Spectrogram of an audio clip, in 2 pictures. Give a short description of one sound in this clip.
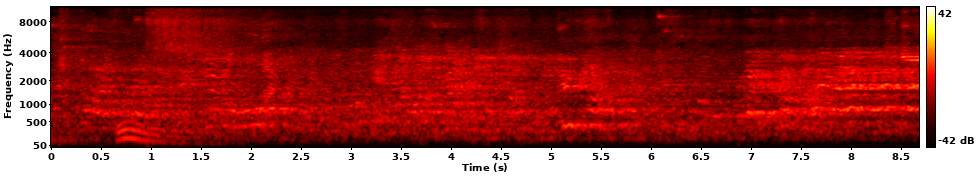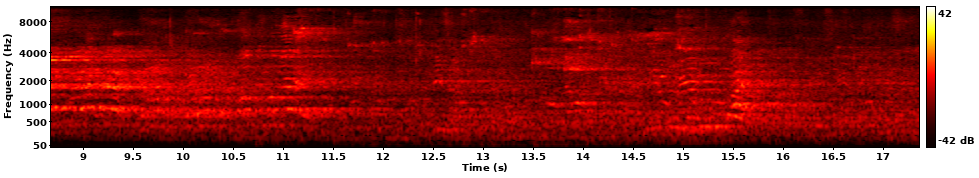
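A ball is kicked and bounces on a hard court.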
